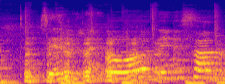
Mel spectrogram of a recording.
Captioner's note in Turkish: Kahkaha sesi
